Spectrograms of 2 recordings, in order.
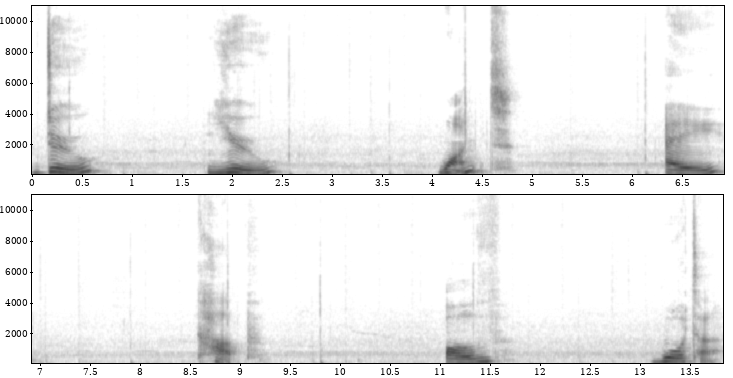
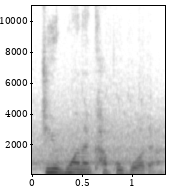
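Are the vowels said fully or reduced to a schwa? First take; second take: full; reduced. First: Each word is said with its full vowels. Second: The vowels are reduced to quick schwa sounds. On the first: "they should be pronounced like this" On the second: "suddenly full of schwa sounds when it's spoken at natural speed"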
